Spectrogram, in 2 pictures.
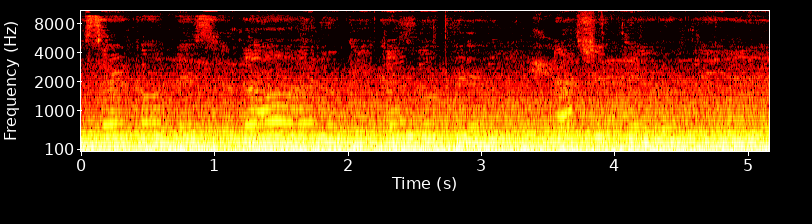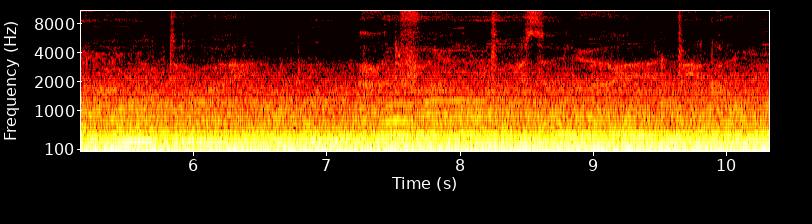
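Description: Steady low rumble of a moving car, heard from inside the cabin, with faint voices underneath.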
